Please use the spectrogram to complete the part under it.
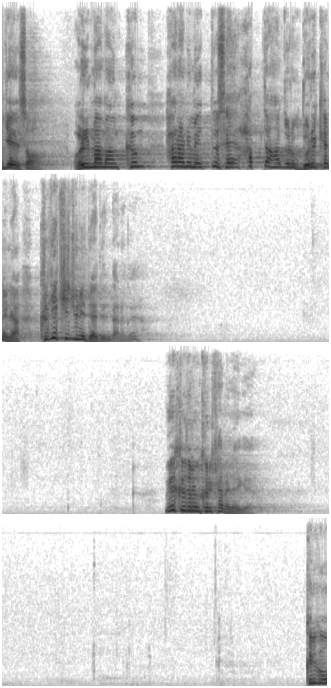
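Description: A middle-aged man preaches with animation through a microphone.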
